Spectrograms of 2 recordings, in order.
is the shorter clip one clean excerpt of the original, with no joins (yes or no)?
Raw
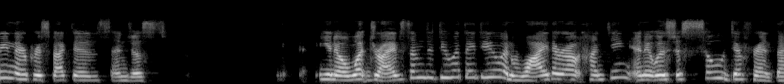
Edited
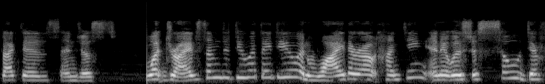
no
